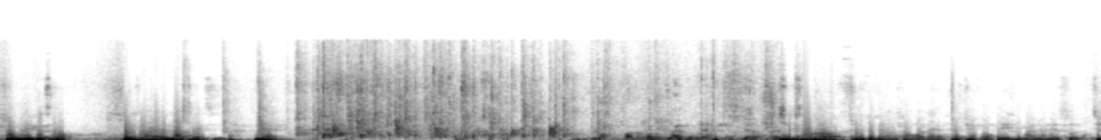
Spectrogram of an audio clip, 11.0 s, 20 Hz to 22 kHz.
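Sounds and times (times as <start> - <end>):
people clapping: 1.8 - 6.7.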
